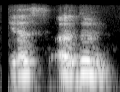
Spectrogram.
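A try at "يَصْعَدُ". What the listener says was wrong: ye fail hai, iske sath tanween nahi aa sakti, ye galat likha hua yahan pe. Yes adu damma hai, okay? Yes adu, simple damma. Yes adu.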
